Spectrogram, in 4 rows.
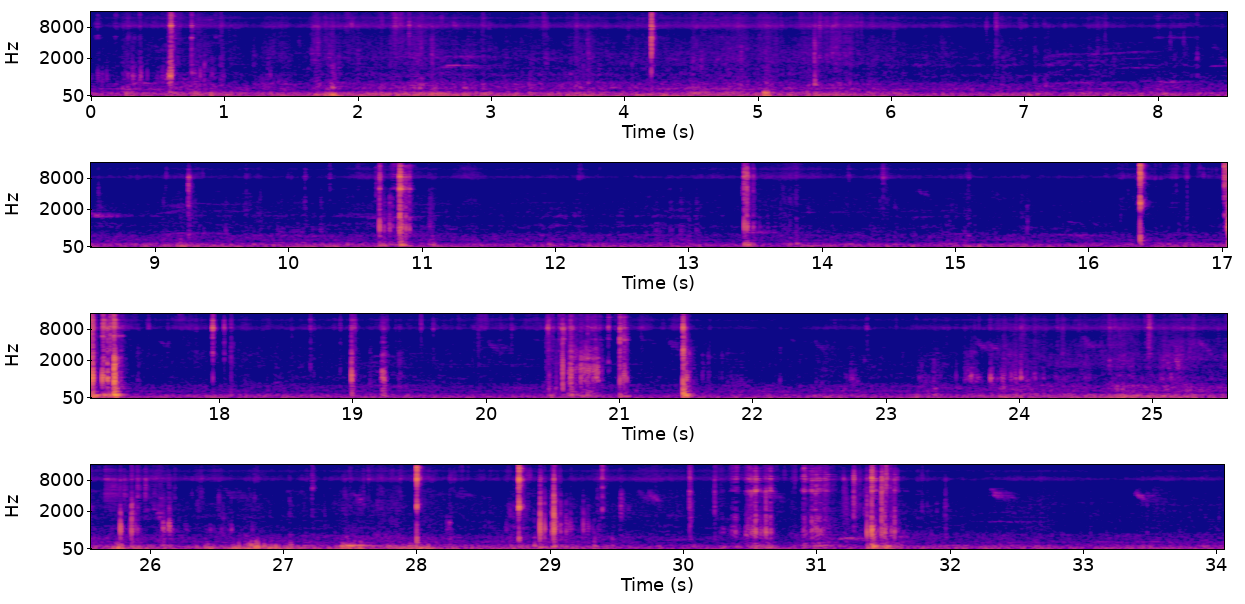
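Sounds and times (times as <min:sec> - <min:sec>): cable rustling: 0:22.5 - 0:32.1.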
